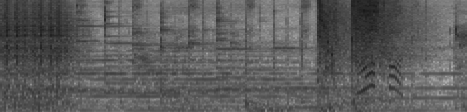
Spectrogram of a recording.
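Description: Video game gunfire from a back shot in Lost Dimension: rapid, loud bursts of shots cracking over a continuous game soundtrack, with a brief swooshing effect near the end.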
